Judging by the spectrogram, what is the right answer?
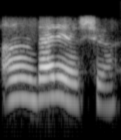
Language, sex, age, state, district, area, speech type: Kashmiri, female, 18-30, Jammu and Kashmir, Budgam, rural, conversation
